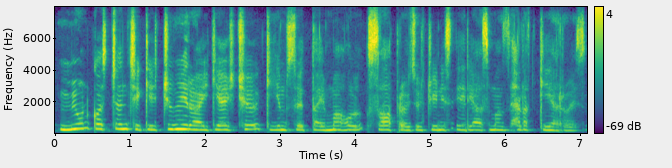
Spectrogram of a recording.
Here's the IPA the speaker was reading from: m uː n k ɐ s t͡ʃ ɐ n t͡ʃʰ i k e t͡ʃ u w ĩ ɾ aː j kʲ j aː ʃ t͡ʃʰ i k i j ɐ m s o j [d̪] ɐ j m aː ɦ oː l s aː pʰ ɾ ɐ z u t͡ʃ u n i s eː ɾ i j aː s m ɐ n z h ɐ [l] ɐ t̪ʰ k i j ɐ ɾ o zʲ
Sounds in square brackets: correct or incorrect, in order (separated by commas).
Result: incorrect, correct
